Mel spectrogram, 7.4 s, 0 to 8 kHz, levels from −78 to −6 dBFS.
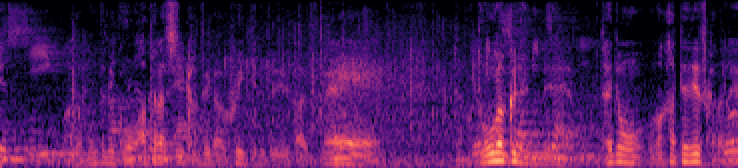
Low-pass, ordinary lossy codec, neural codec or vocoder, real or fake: none; none; none; real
